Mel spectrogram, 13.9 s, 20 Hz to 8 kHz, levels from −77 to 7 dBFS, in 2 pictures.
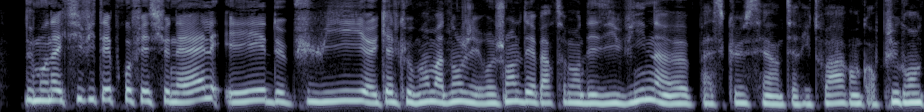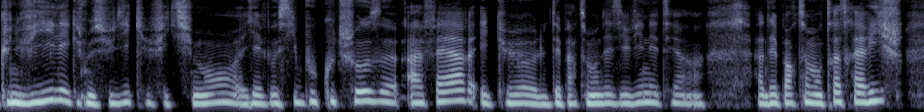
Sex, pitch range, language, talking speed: female, 180-215 Hz, French, 235 wpm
